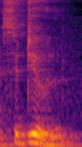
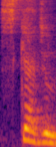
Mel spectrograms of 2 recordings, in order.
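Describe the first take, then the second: First: The word begins with an 'sh' sound. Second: The word begins with an 'sk' sound. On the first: "generally हम इसका उच्चारण शेड्यूल करते हैं" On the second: "इसका American pronunciation स्केड्यूल भी होता है"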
